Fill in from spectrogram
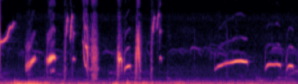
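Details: Greater green leafbird from Medan singing energetically: quick, loud, varied chips and squeaks, then a long smooth rising whistle and several short clear whistled notes.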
